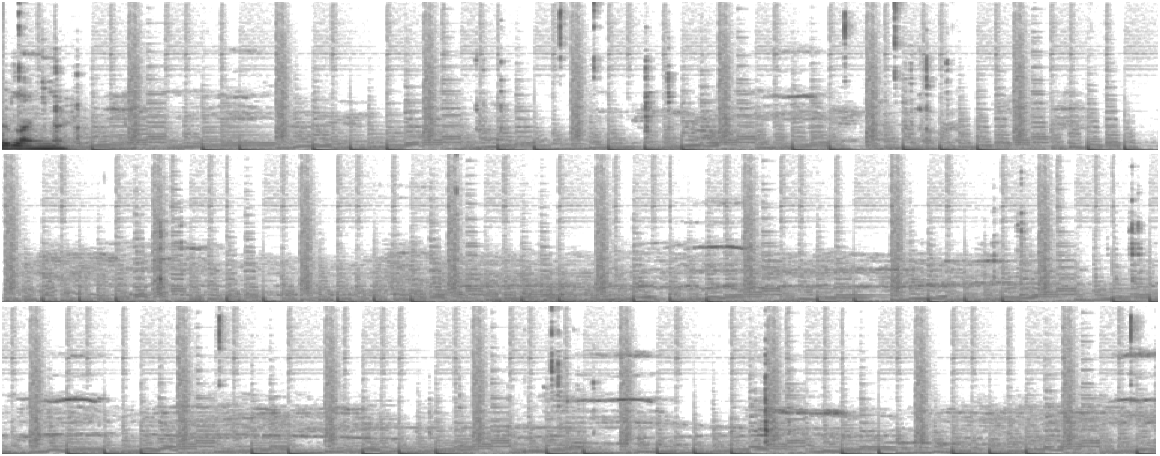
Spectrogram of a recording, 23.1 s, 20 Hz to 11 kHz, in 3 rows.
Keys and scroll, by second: 0.2 b, 3.1 g, 3.6 space, 4.2 e, 5.5 space, 6.0 g, 8.6 b, 14.2 g, 15.0 e, 16.7 space, 19.1 e, 20.4 b, 22.8 space.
